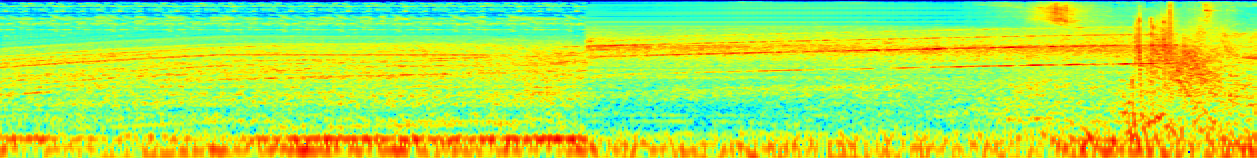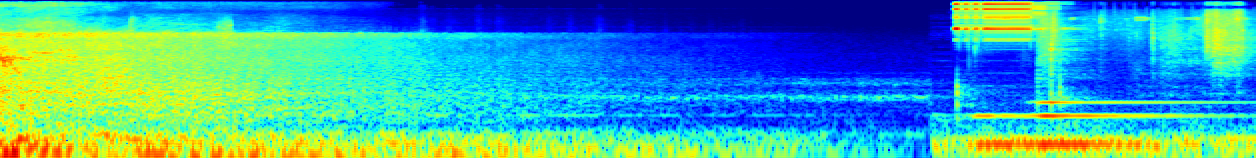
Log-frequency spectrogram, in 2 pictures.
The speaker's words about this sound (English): Connection successful. Engines ignited. Rerouted for hyperspace.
